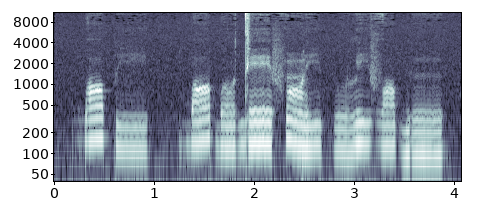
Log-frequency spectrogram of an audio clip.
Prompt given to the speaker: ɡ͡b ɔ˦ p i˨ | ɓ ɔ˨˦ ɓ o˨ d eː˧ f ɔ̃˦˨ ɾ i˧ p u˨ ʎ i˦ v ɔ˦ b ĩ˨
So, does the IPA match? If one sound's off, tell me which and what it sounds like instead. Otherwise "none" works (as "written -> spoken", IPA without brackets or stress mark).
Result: ʎ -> l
